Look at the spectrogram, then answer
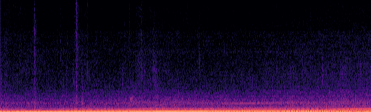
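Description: A classic Australian car drives along, its engine holding a steady, loud, close rumble that rises slowly in pitch as it gathers pace, with no voices.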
